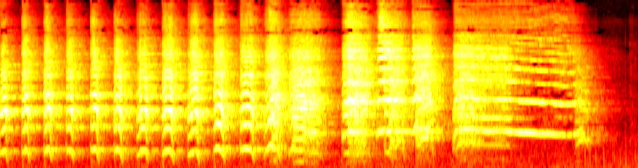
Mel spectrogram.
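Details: Pet cockatoo dancing energetically on a TV stand indoors: loud, harsh, harmonic squawks repeated about four times a second, ending in a longer drawn-out screech, with a person cheering just before.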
